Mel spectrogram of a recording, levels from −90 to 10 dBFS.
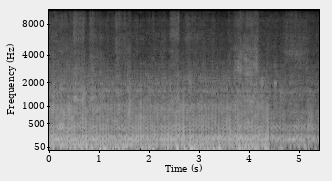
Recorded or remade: remade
